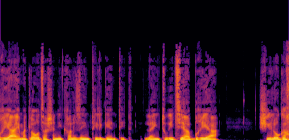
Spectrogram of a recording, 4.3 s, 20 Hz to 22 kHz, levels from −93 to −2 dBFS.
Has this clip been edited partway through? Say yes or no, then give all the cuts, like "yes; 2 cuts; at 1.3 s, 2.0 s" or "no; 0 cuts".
no; 0 cuts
